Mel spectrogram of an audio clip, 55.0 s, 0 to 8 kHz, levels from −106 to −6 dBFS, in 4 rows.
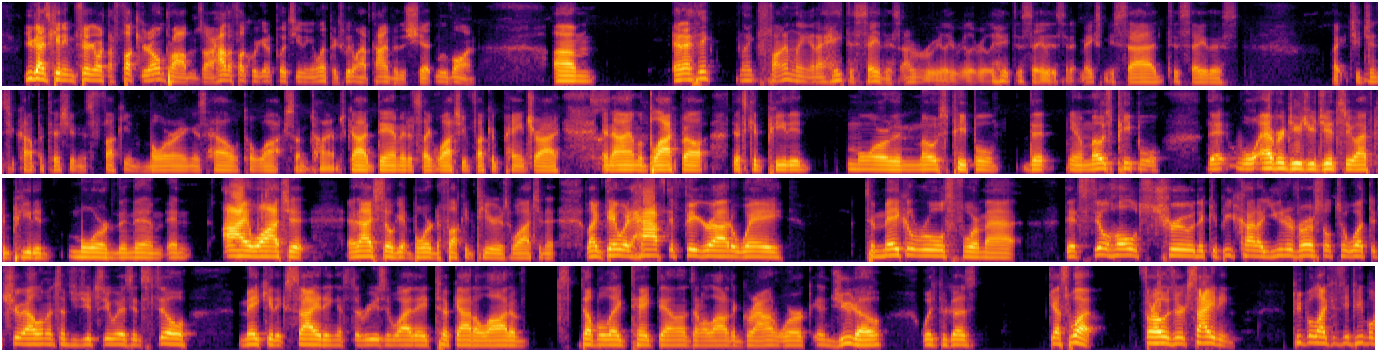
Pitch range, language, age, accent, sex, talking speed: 115-150 Hz, English, 30-49, American, male, 210 wpm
